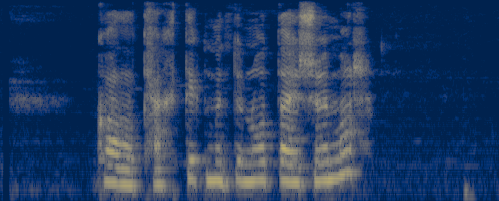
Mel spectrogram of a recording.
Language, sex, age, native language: Icelandic, female, 60-69, Icelandic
